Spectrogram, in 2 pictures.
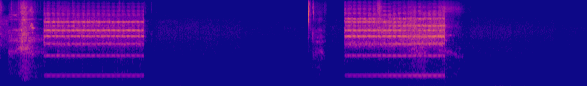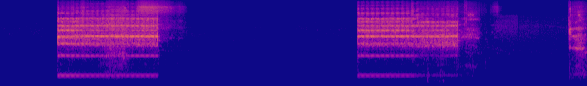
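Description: Ringback tone of an outgoing phone call, four clear rings in a steady pattern, each burst about two seconds long with silent gaps between, heard alone through the line.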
